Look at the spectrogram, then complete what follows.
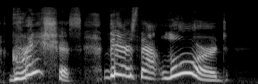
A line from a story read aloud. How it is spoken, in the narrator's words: Henrietta exclaimed in a high voice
